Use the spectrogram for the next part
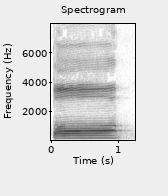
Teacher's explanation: اگر ہم طا کو پر نہیں پڑھیں گے تو یہ تا کی آواز بن جائے گی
